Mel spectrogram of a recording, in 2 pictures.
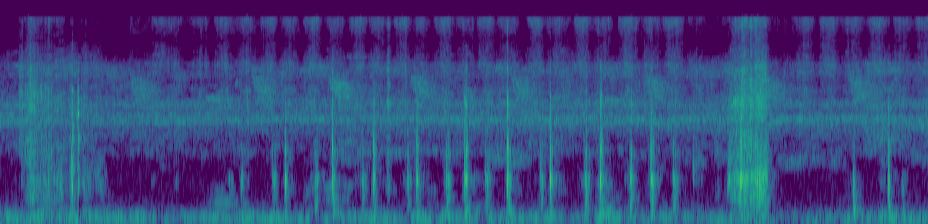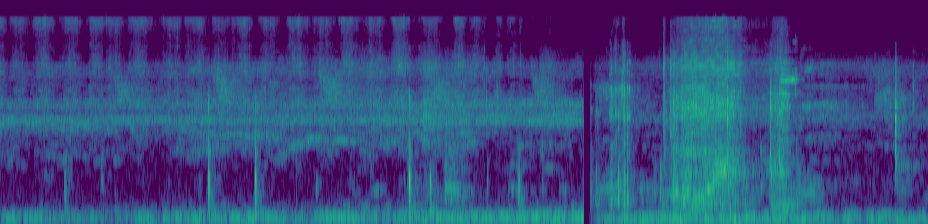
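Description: Wooden rolling pin rolling paratha dough on a wooden board, with repeated light knocks and clacks, about two or three a second, over a steady low hum. Near the end the knocking stops and a short rushing noise follows.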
